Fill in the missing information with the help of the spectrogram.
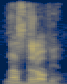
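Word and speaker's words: na zdrowie: say uh in polish it's quite similar as to in other eastern and southern countries so it's nostrovia and then you drink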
